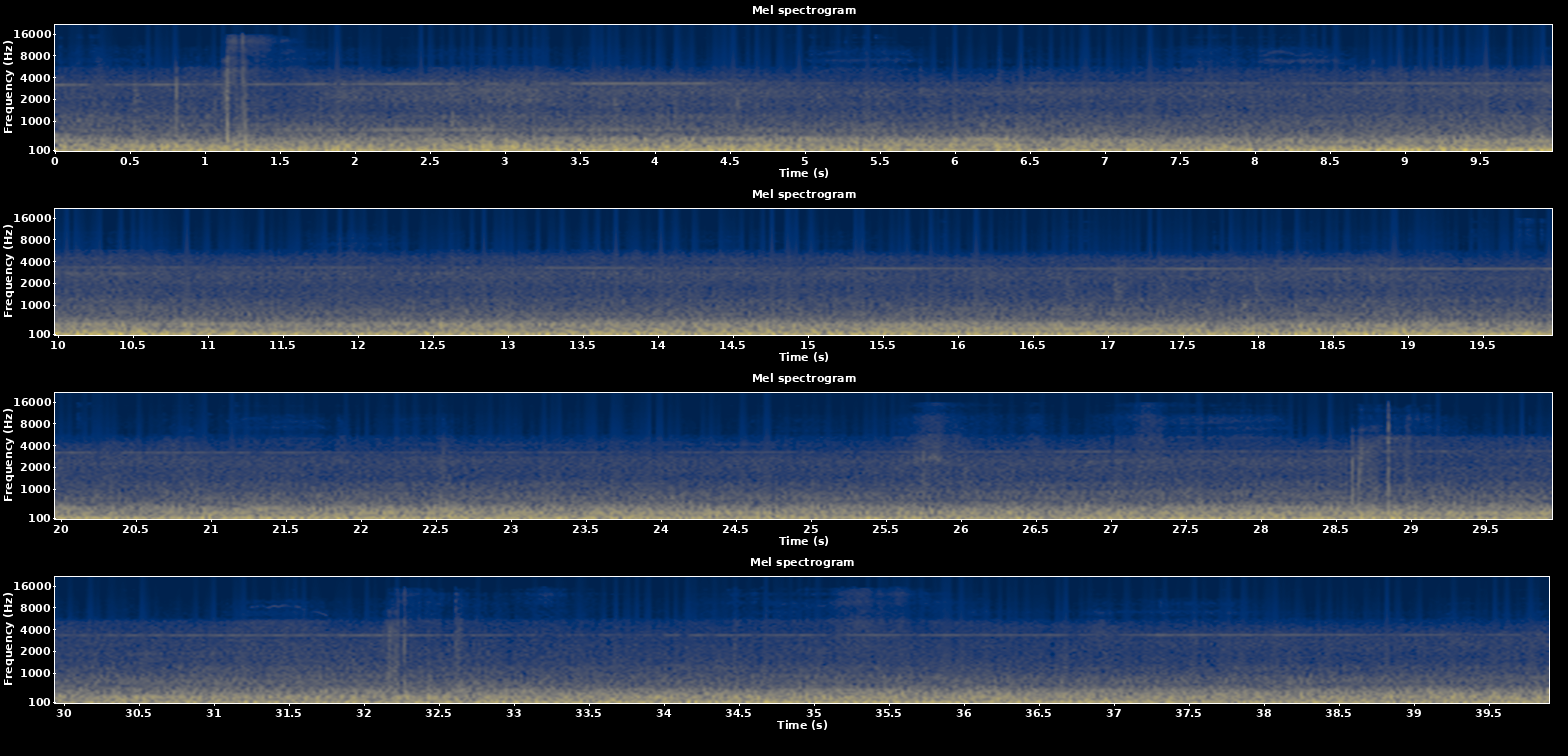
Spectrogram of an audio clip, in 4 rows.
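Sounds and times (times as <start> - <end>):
train wheels rumbling on track: 0.0 - 39.9.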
